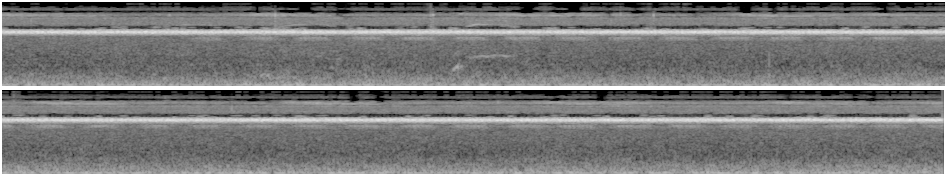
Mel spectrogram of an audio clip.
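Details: Bell crickets mixed with the sound of a bonfire: a continuous high-pitched ringing drone, unvarying from start to end, with faint scattered crackles and a gentle low rumble.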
